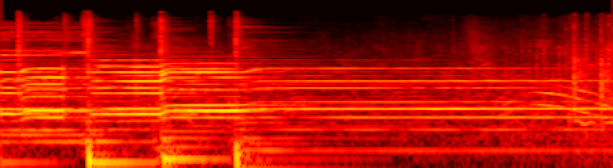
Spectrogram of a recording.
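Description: Pedal steel guitar with electric guitar playing the closing phrase of a country song: a few chord changes over three low beats, then one long held chord that fades, with a downward steel slide near the end.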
